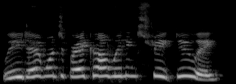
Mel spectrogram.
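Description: A woman voicing a fussy, proper gentleman ghost with a prim, indignant manner. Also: extremely high pitch, animated, normal speed, voice pushed up.

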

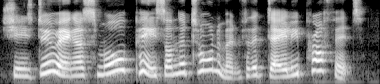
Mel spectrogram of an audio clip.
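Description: A woman voicing a boisterous, jolly middle-aged male official who talks loudly and heartily. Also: high voice, sing-song, normal speed, voice pushed up. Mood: jovial. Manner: loud, hearty, exclaiming.

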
